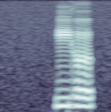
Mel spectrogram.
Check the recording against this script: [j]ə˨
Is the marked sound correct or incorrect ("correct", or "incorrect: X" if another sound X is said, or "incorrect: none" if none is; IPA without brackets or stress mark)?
correct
